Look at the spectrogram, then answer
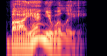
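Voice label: "biannually", British English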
